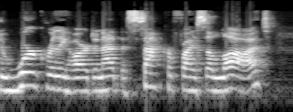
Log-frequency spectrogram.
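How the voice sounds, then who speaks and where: A woman with a Persian accent, her pitch fairly high, at a moderate pace, in a flat monotone. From Iran. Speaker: chiropractor and business coach. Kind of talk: podcast interview.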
